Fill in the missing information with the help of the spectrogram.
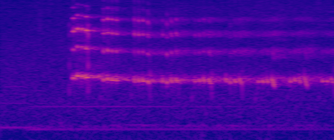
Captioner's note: bird chirping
